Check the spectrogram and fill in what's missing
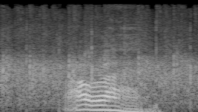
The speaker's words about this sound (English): Is that good? Give God a hand clap.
